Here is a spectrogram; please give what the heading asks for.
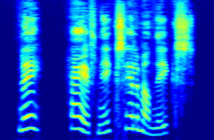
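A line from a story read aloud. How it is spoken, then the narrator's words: Squeaky voice. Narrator (Dutch): piepte een ander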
